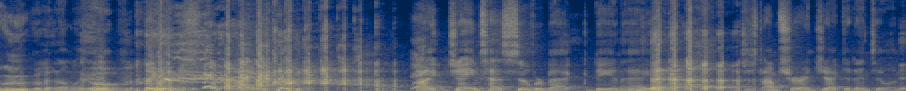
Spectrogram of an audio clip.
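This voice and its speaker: Against clearly noisy audio, a man swaps casual stories on a podcast. His voice sits at an ordinary pitch, often breaks into laughter, and acts out little reactions as he jokes along. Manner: joking, laughs often while talking. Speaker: podcast co-host. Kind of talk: casual storytelling banter.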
